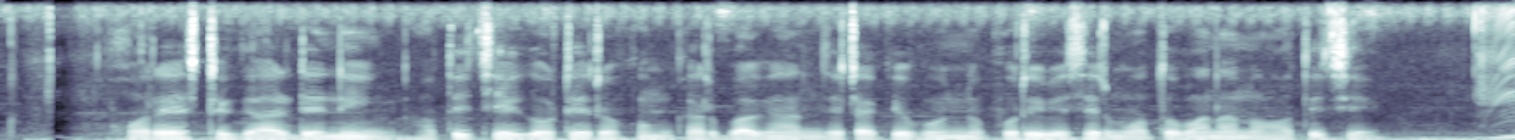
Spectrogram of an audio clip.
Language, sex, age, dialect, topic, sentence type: Bengali, male, 18-24, Western, agriculture, statement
